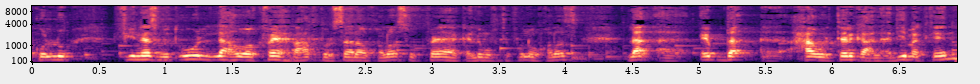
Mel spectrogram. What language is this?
Arabic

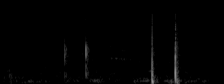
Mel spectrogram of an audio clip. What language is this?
Pashto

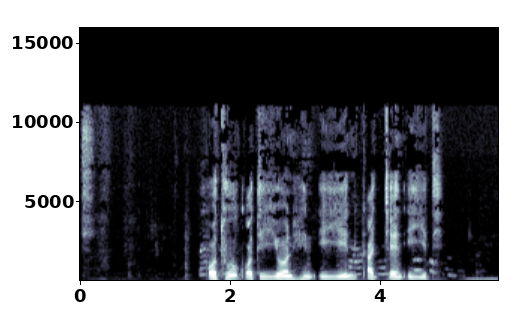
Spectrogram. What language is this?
Oromo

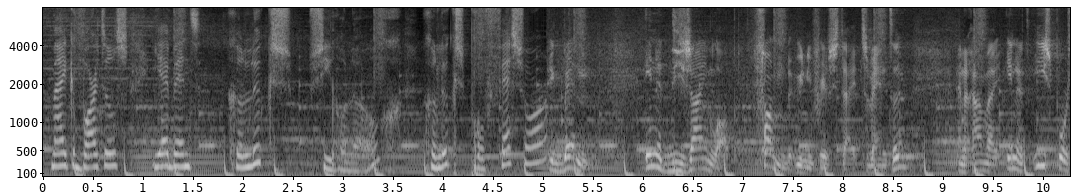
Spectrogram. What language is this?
Dutch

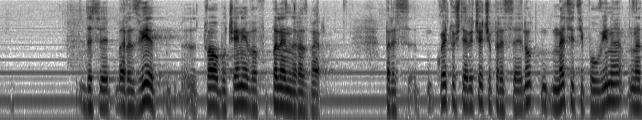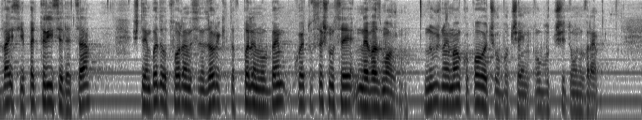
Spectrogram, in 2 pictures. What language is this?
Bulgarian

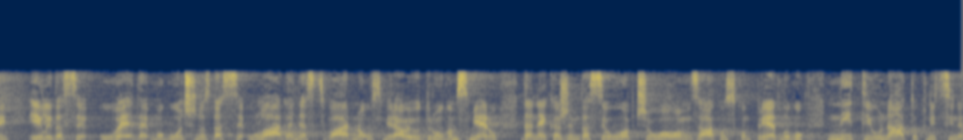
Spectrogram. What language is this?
Croatian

